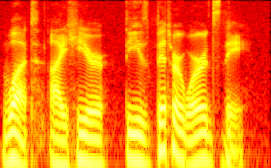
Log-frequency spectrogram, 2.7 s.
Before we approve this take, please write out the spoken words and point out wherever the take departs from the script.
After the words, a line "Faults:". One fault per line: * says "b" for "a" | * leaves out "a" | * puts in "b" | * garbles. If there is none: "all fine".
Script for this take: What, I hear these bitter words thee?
What, I hear these bitter words thee?
Faults:
all fine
